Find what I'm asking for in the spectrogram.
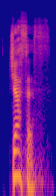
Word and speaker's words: Japheth: And Noah had three sons, Shem, Ham, and Japheth. Japheth. Am I saying that right, Jacob? Absolutely right.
